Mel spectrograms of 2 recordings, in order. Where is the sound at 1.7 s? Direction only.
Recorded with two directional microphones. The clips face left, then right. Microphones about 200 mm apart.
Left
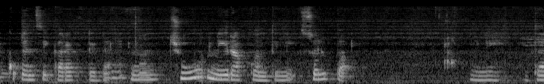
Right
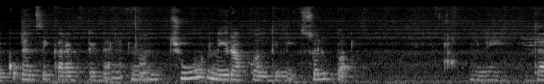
30° left (ahead or behind).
